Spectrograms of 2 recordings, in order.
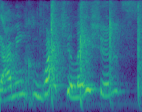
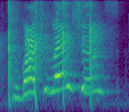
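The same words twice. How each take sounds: First: Said in the usual way. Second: Higher and louder, beaming; excited congratulations. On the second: Real, not acted. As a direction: cheer it out warmly. Repeats congratulations bigger.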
